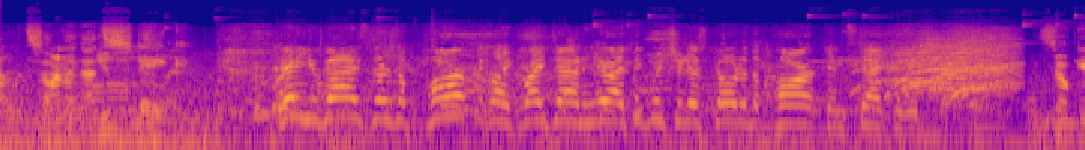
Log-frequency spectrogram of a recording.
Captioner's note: cheering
